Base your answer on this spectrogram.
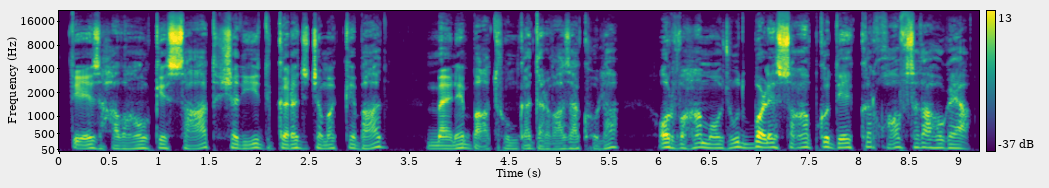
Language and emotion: Urdu, fearful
